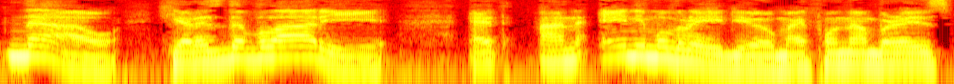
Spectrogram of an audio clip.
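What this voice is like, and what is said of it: Russian-accented English. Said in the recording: “I call it Rushlish. Sorry, people, for my accent. ... Americans think that's the Michigan accent. ... it's a doglish accent. It's a doggy accent”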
